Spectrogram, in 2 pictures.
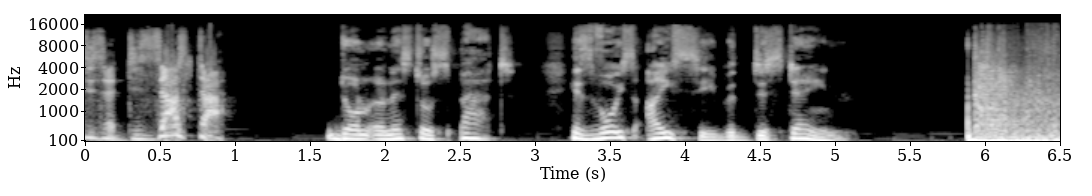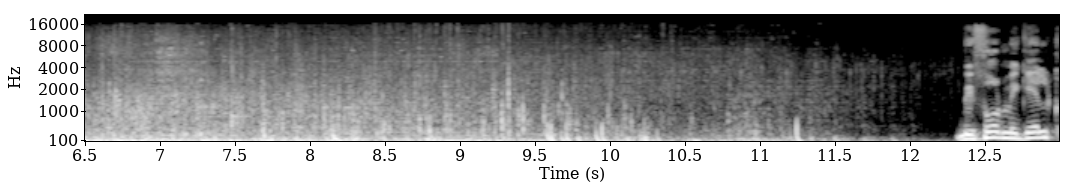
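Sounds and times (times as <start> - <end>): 
speech: 0.1 - 1.0, 1.6 - 5.2, 12.3 - 12.9
powerful explosion with deep boom: 5.9 - 12.3
scattered debris-like pops: 5.9 - 12.4.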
